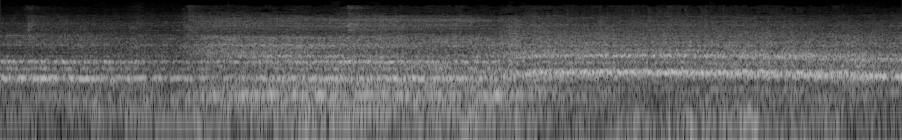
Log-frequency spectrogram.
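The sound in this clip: A huge football stadium crowd in Dortmund sings an anthem together, a dense, sustained wall of voices that holds at a steady loud level throughout.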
